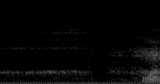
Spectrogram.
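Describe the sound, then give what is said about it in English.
Someone sniffs wine in a glass: faint, breathy inhaling, then a brief, stronger sniff at the very end. No voices accompany it. “Okay, you're sniffing it now. Yeah, give a little sniff.”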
